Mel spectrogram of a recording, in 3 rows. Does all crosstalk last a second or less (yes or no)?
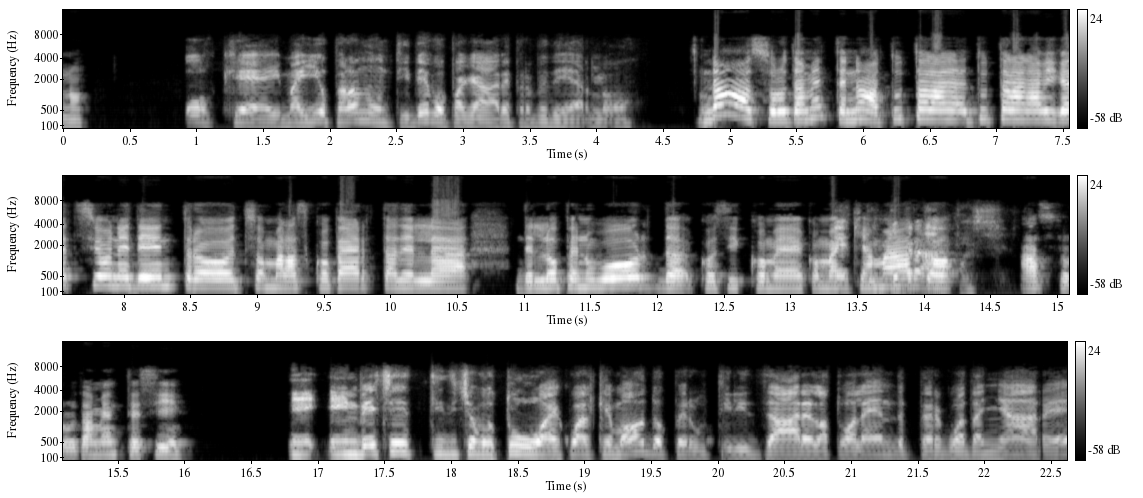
no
